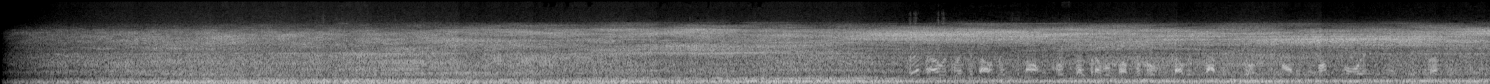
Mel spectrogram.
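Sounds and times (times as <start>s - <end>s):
turboprop engine running: 0.1s - 14.9s.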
